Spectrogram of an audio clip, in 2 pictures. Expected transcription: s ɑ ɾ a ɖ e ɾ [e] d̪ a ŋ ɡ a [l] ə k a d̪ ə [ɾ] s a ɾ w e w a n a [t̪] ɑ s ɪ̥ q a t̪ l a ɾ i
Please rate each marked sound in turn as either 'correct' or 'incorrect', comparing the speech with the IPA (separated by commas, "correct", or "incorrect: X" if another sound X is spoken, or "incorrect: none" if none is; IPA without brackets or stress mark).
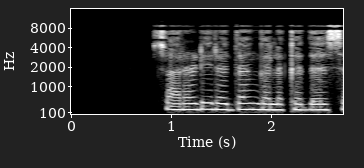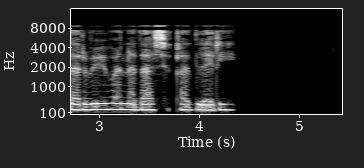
incorrect: a, correct, incorrect: none, incorrect: d̪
